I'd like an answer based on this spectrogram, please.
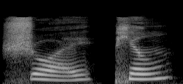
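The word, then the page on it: shuiping: shui3ping2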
